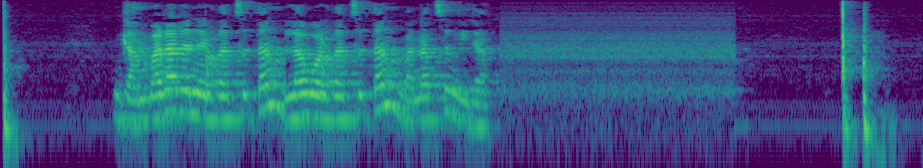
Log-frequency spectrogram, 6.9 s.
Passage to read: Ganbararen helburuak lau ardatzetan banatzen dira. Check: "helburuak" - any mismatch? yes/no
yes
